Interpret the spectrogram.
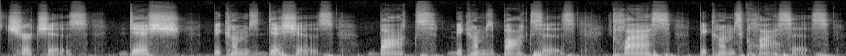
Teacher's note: these sounds are called syllabus and what that means is that you sort of sound like a snake when you're saying them so it's got this hissing sound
